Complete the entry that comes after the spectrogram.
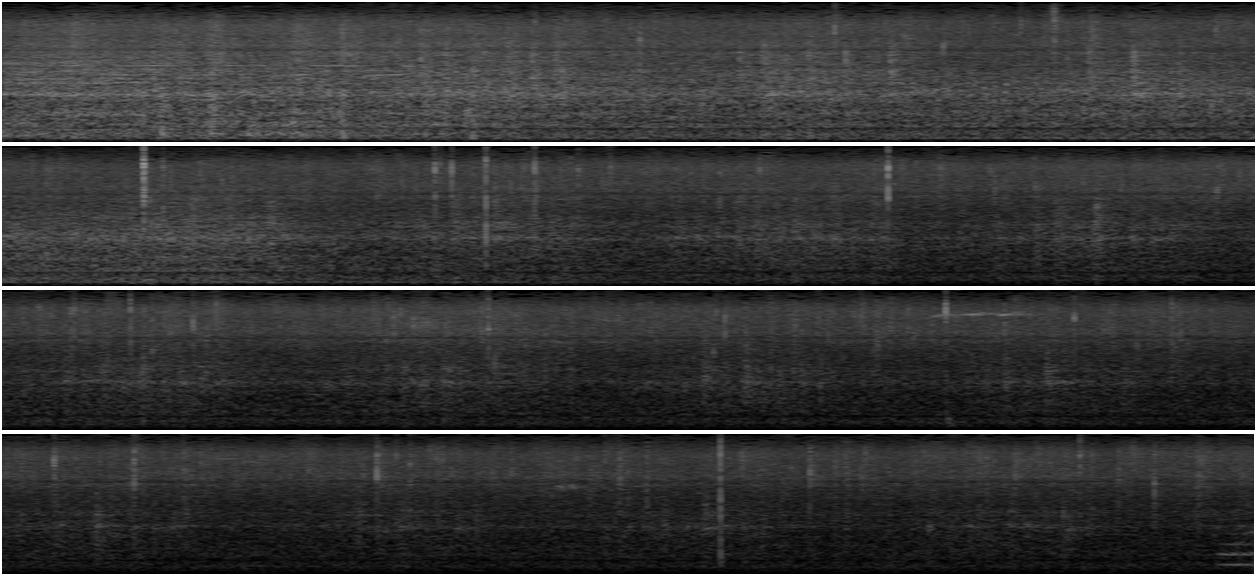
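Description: A heritage diesel-hauled passenger train runs away into the distance, its rumble and wheel clatter fading steadily over about ten seconds. After that only a faint steady hiss is left.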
